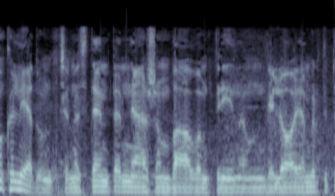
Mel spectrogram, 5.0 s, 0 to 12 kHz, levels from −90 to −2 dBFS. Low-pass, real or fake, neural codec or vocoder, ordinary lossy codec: 7.2 kHz; real; none; AAC, 32 kbps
